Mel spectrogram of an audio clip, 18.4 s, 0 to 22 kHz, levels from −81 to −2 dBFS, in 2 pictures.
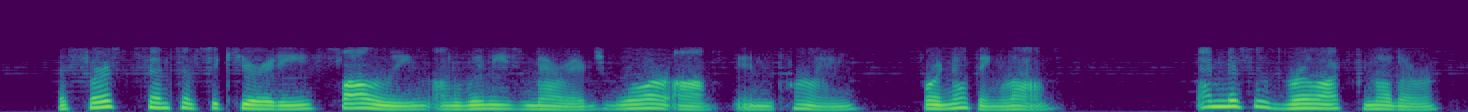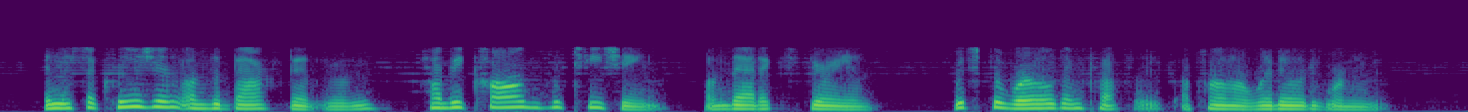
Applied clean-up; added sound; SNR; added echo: neural separator model SepFormer WHAMR!.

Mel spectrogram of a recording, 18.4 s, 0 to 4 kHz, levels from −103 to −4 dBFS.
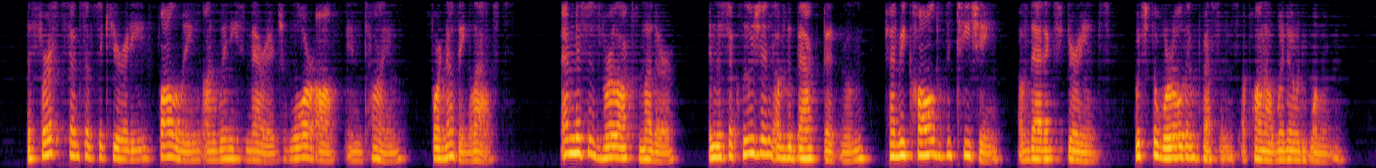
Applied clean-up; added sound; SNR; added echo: neural mask model DeepFilterNet 3.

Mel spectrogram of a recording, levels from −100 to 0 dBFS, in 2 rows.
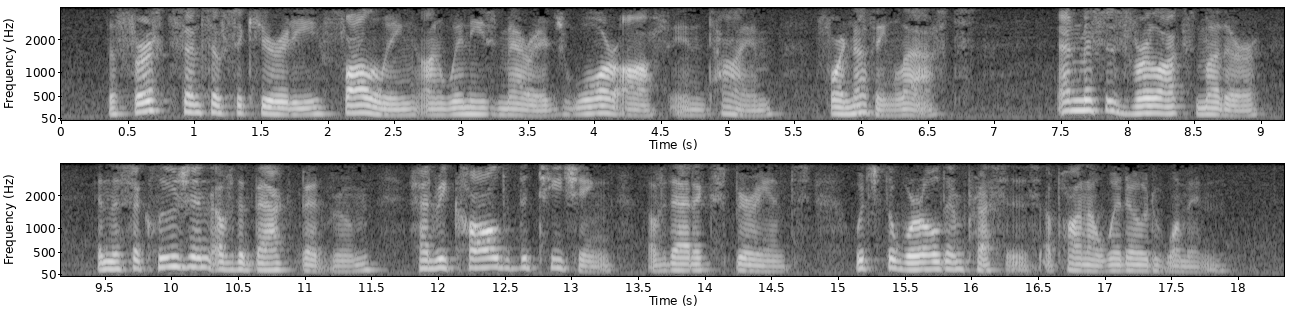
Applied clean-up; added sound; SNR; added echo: none; none; none; none.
